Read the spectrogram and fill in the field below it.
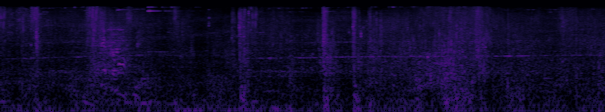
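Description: Video game gunfire pops in quick bursts.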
